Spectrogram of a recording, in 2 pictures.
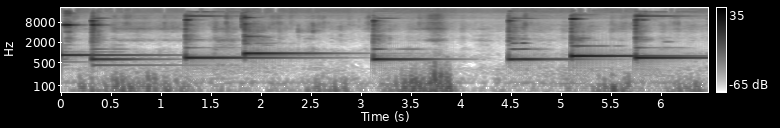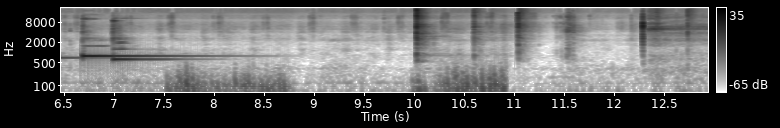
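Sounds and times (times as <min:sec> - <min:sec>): music box notes ringing: 0:00.0 - 0:03.7, 0:04.5 - 0:07.7.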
